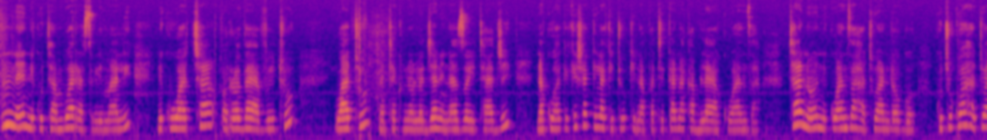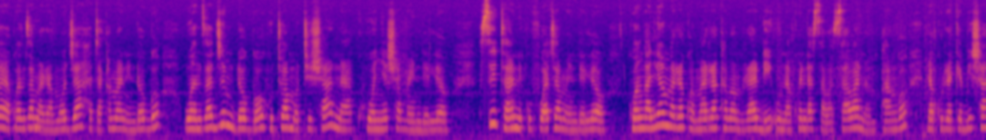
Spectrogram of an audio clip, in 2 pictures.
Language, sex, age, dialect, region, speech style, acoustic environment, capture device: Swahili, female, 18-24, Kenya - Nairobi Sheng-influenced, Kenya, happy, silence, desktop / Windows / Chrome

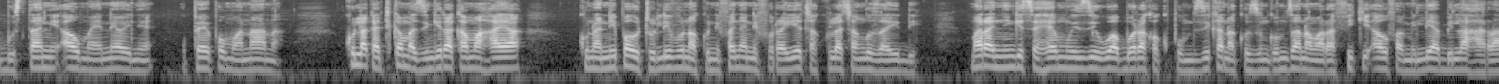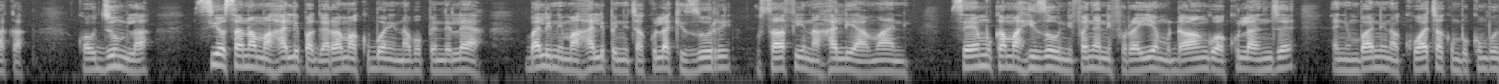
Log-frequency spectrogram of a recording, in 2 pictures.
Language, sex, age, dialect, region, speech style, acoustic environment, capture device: Swahili, male, 18-24, Kenya - Nairobi Sheng-influenced, Kenya, relaxed, silence, mobile / Linux / Chrome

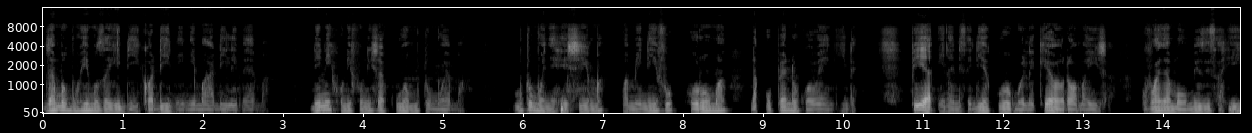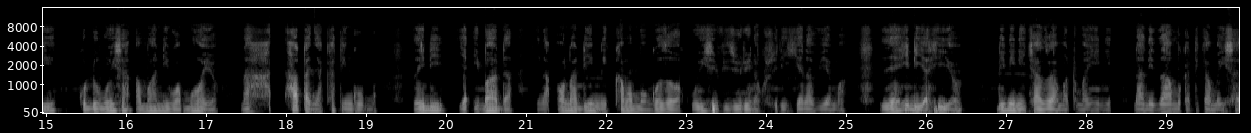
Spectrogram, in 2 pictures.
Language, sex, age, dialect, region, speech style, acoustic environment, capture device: Swahili, male, 18-24, Kenya - Mombasa, Kenya, relaxed, silence, mobile / Linux / Chrome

